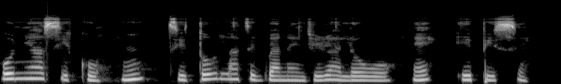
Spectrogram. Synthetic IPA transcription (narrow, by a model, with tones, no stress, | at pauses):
o˦nĩ˦a˦˧si˨ko˨h̩˨˦ | ti˦˧˨to˦la˦ti˧ɡ͡ba˧nã˨i˨d͡ʒi˨˦ɾi˦a˦˨lɔ˨˦wɔ˧ | ɛ˦ | e˦pi˧sɛ̃˨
